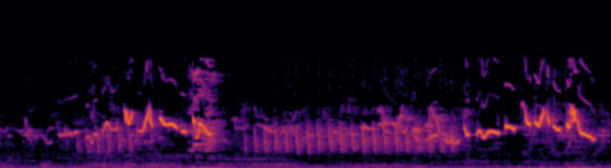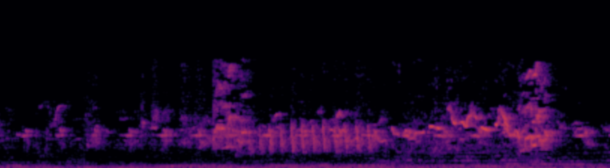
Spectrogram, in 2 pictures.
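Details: Sunda warbler giving a blereng gacor song, 'pre pare', meant as a lure to provoke singing: loud, high, rapid zigzag warbles run into long buzzy rattling trills, then a softer trill.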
